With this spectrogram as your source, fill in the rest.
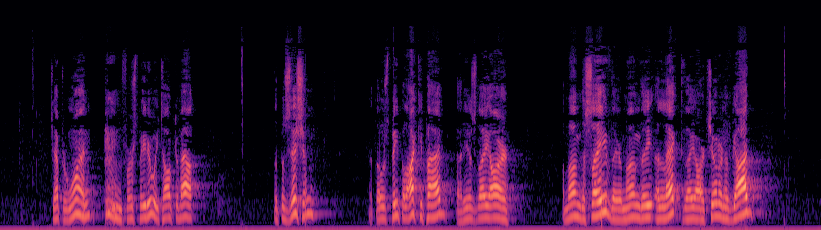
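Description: An older man speaks steadily through a microphone in a reverberant hall.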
